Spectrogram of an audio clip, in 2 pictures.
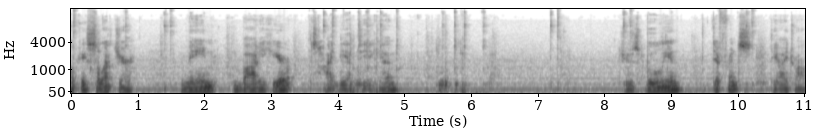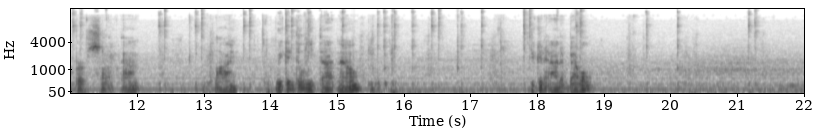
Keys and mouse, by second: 0.3-0.8 middle drag, 1.4 click, 3.8 click, 4.3 shift+middle click, 4.6 middle click, 5.5 shift+middle drag, 5.9 middle click, 7.2-8.4 drag, 10.1 click, 12.3-13.0 drag, 13.6 click, 13.9 x, 14.5-15.1 middle drag, 15.6 shift+middle click, 15.8 middle drag, 16.8-17.2 middle drag, 17.8-18.6 drag, 19.6-20.1 middle drag, 21.1 click.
